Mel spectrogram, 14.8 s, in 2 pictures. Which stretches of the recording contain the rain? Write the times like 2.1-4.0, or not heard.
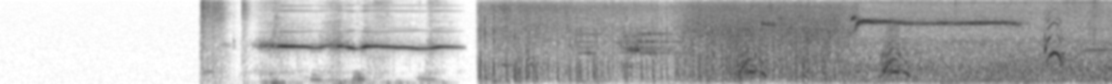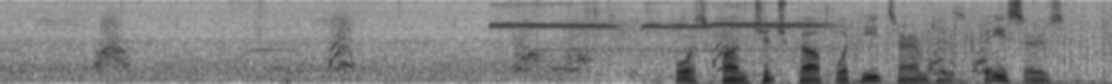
3.1-14.7.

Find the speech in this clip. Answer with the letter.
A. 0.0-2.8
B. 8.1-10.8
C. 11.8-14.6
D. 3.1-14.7
C.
